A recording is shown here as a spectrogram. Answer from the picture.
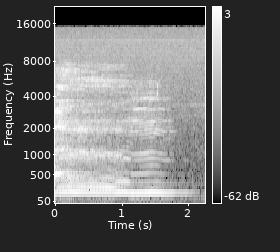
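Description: A character's strange, wordless sung note: one loud held tone whose vowel shifts about a second in, cutting off just before two seconds. It is Larry's idea of singing.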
